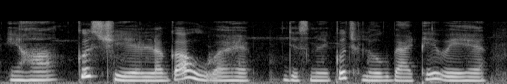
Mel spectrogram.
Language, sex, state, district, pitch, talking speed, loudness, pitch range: Hindi, female, Jharkhand, Ranchi, 185 Hz, 140 wpm, -15 LUFS, 180-220 Hz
